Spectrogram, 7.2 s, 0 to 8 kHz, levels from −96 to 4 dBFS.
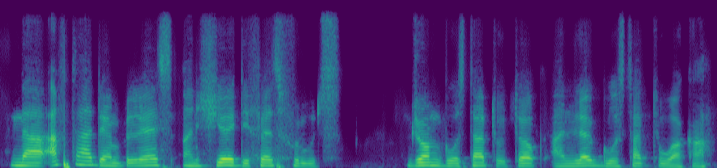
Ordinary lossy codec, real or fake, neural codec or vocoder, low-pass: none; fake; codec, 16 kHz, 1 kbps, X-Codec, HuBERT features, trained on general audio; 7.2 kHz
